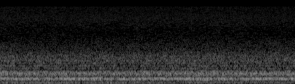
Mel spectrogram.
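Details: A swarm of Indian honey bees during colony collection, giving a loud, continuous droning buzz with strong, even low tones and a fuzzy upper hiss that holds steady without pause.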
